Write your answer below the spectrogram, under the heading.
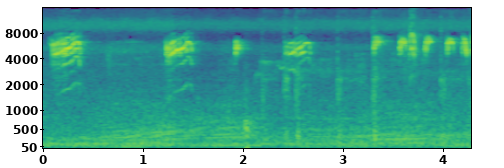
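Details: Sunbird, locally called sogon or sotong, a small nectar-eating bird, singing in ngobra style, recorded as a tutor for other songbirds: short high sharp chirping bursts spaced about a second apart, then quick clustered notes near the end.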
